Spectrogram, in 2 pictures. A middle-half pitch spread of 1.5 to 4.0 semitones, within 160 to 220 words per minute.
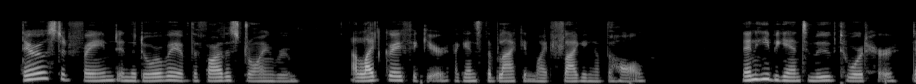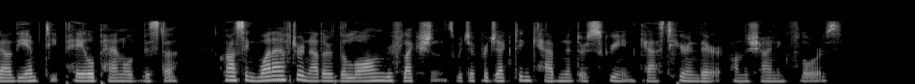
Yes: narrow, 2.6 semitones; average, 195 wpm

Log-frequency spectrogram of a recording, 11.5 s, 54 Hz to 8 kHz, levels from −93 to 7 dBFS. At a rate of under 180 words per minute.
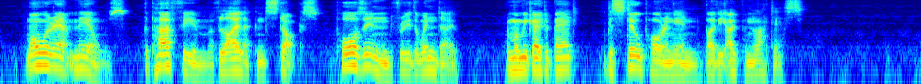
Yes: average, 160 wpm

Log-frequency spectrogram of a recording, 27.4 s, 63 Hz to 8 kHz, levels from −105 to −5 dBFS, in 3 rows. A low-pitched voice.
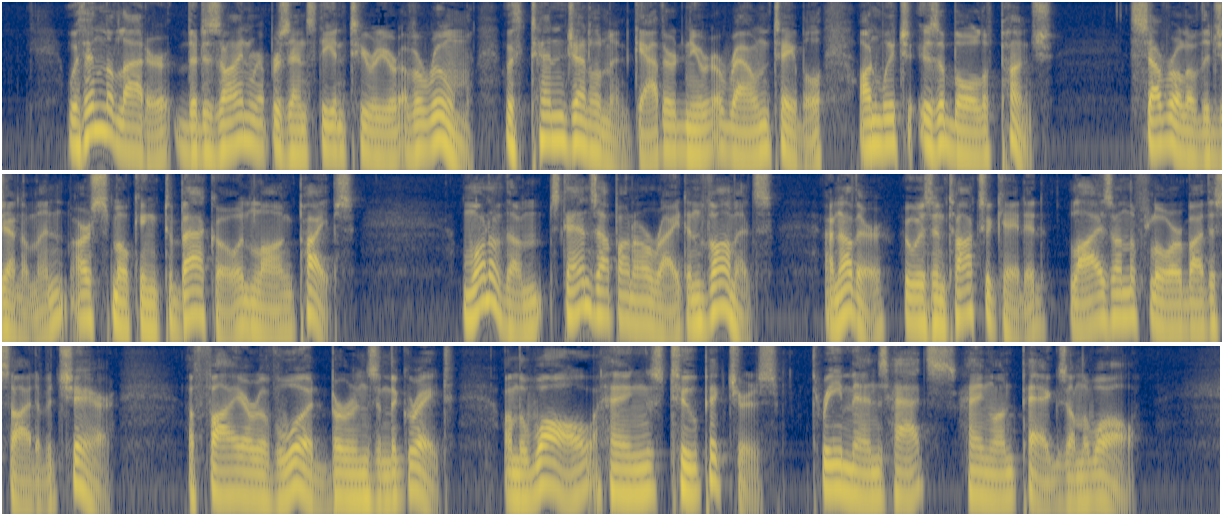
Yes: low, 110 Hz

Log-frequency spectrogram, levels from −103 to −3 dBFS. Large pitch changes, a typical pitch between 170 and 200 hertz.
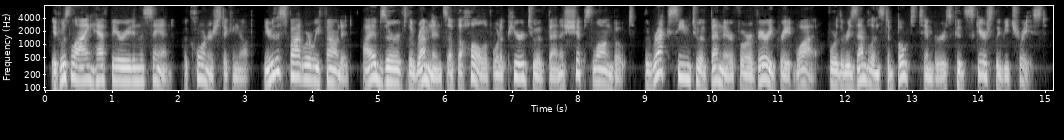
No: wide, 8.2 semitones; low, 135 Hz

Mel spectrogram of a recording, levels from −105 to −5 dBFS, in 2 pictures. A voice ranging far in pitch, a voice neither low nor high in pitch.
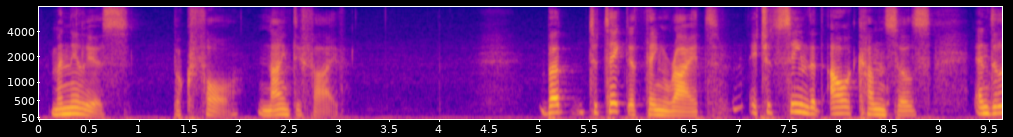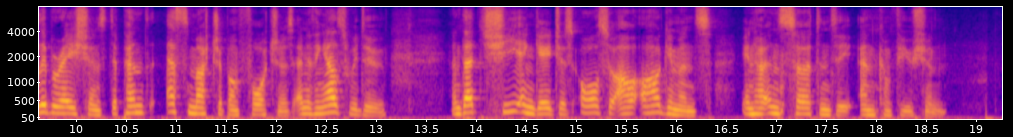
Yes: wide, 5.8 semitones; medium, 155 Hz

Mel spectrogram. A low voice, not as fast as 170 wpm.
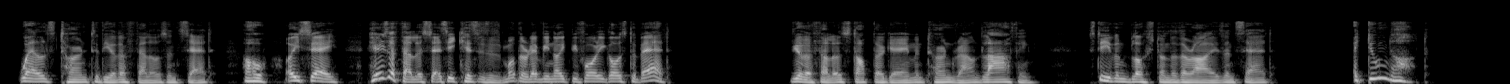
No: low, 110 Hz; average, 185 wpm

